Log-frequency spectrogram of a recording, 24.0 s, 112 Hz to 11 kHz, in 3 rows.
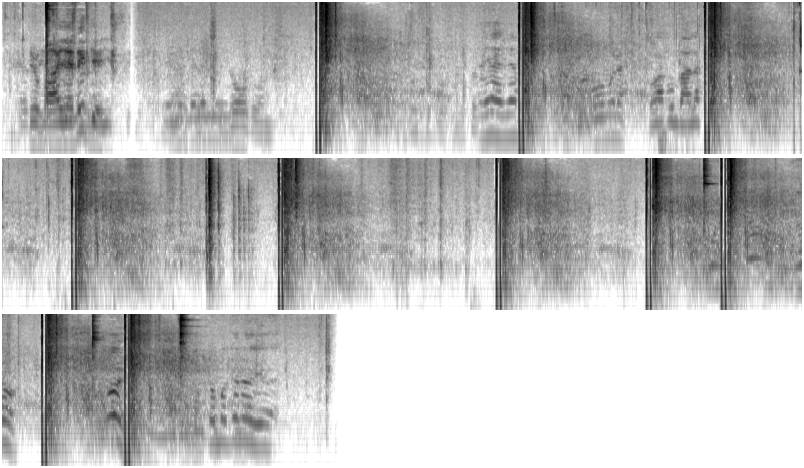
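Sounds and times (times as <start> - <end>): person speaking: 0.0 - 2.8, 4.0 - 7.1, 15.0 - 16.2
gunshots: 3.1 - 4.4, 5.1 - 10.2, 10.8 - 12.1, 12.9 - 18.3.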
